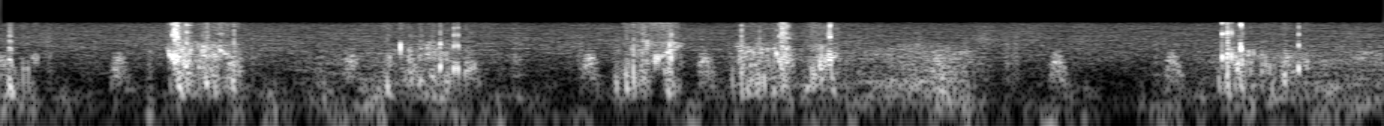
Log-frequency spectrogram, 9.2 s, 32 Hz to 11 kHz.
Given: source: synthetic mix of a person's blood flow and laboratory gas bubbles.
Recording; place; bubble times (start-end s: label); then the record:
Doppler ultrasound of blood flow; subclavian vein
0.02-0.27 s: bubbles
1.09-1.64 s: bubbles
2.53-3.19 s: bubbles
4.08-4.58 s: bubbles
4.86-5.31 s: bubbles
5.35-5.61 s: bubbles
8.09-8.75 s: bubbles
From the record:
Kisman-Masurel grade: 333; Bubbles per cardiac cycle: rolling drumbeat, 9 or more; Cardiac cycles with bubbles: 50 to 99%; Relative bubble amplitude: loud (0.450 to 0.775); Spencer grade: 3 (all of the cardiac periods contain showers or single bubble signals, but not dominating or overriding the cardiac motion signals); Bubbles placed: anywhere in the cardiac cycle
